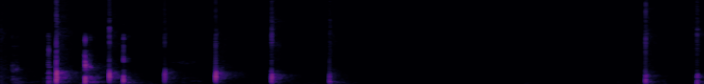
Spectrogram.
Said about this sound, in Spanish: Un aplauso. Un aplauso.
